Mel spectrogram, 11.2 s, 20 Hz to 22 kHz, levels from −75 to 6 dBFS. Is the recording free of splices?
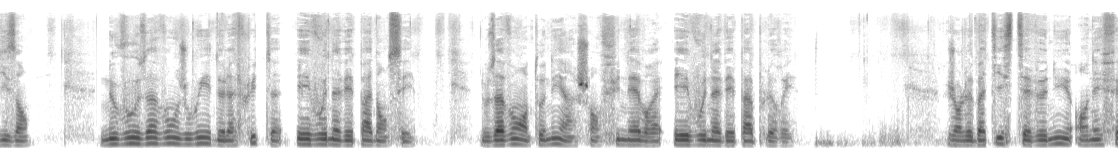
no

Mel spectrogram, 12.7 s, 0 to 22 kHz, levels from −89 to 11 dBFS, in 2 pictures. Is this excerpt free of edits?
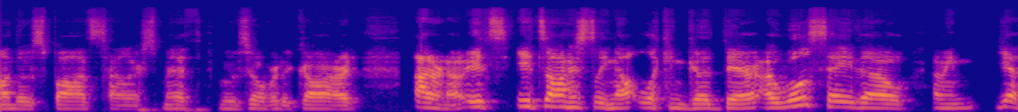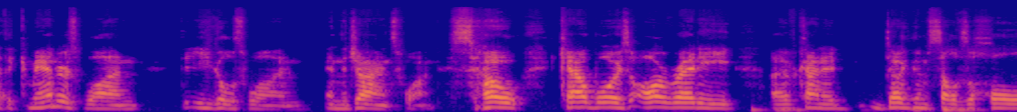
no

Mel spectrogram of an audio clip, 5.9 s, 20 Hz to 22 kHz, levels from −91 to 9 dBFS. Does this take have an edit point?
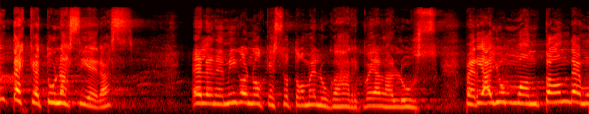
yes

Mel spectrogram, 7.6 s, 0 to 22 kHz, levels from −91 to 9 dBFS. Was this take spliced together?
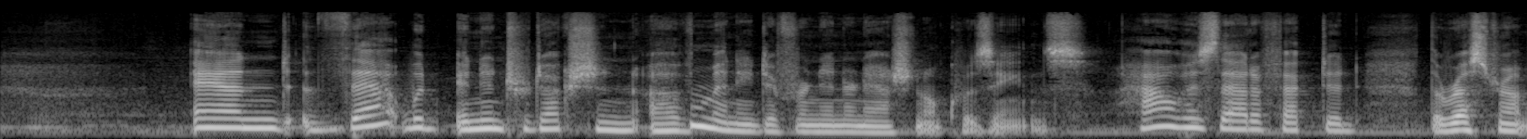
yes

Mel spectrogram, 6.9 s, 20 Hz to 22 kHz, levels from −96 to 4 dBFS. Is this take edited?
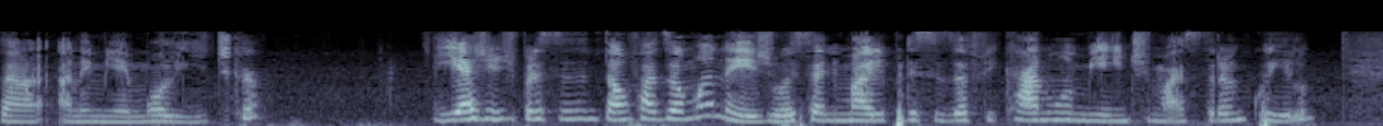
no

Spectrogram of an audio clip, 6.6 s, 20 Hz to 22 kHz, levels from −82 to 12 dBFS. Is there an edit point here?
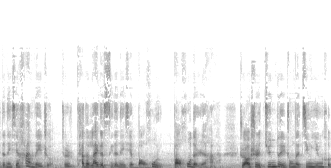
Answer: no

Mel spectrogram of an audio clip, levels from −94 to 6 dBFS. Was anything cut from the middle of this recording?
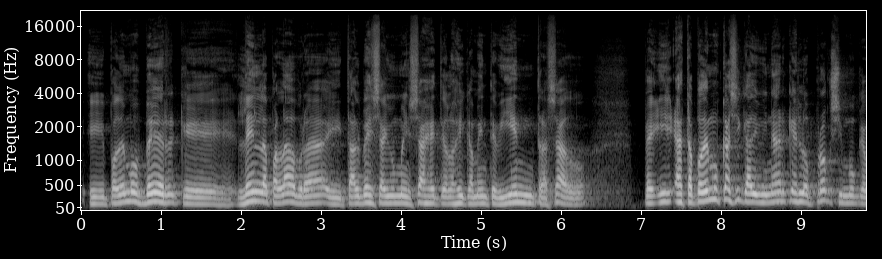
no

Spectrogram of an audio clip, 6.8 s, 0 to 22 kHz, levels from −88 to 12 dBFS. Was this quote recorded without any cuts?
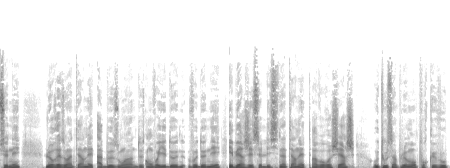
no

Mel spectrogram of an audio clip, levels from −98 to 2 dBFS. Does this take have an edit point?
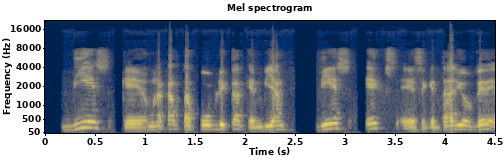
no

